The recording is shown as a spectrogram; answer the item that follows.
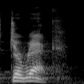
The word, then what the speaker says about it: derek: The word ways in this verse comes from a Hebrew word, and I'll pronounce it this way, which I believe is correct. I'm not a Hebrew scholar, okay? But it's derek, derek, D-E-R-E-K.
